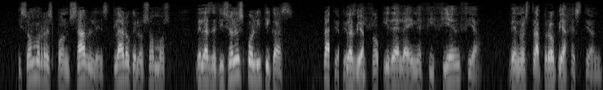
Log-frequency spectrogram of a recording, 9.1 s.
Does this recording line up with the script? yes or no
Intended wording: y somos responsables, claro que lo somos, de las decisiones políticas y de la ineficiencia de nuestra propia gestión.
no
